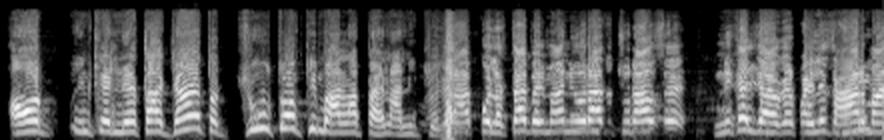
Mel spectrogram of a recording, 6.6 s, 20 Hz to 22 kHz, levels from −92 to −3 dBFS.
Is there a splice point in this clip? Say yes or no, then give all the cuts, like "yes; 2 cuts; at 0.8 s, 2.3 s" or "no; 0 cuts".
yes; 1 cut; at 3.5 s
